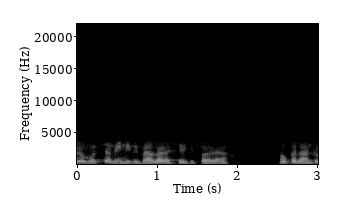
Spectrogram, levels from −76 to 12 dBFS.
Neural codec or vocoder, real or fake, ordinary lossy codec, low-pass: none; real; Opus, 24 kbps; 3.6 kHz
